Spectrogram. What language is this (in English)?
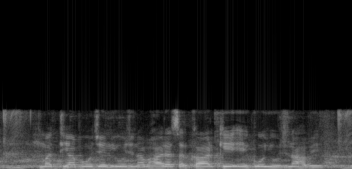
Bhojpuri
